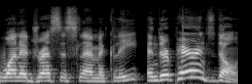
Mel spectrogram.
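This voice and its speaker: A man with a high voice speaks with lively intonation on a very clean recording with a silent background. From Tunisia. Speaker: Islamic scholar. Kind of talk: religious discussion. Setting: studio.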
